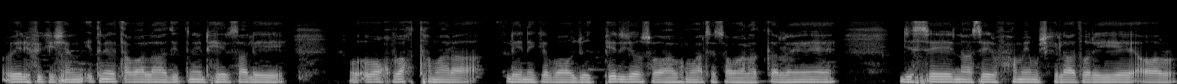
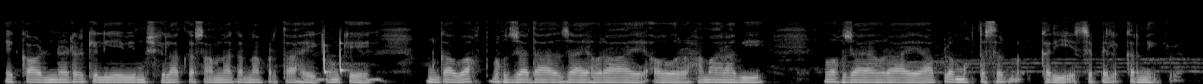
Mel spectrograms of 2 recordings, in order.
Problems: constant background noise, background conversations at intervals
